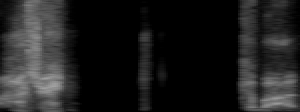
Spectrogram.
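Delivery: hissed shout, whisper-shouting. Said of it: "I'm like".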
